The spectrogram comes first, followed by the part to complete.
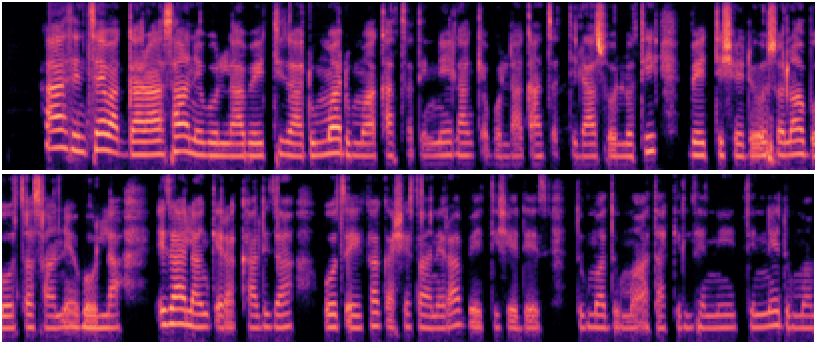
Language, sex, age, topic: Gamo, female, 18-24, government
